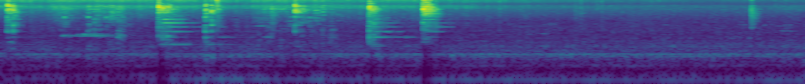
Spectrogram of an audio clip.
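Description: Cut potato pieces fry in oil over a low flame while being stirred, with a steady soft sizzle beneath sharp clinks and scrapes of a spoon against the pan, several of them in the first half, then quieter.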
